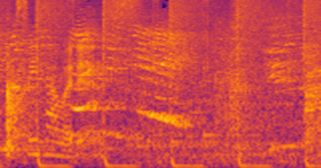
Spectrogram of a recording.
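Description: Background music with a steady beat of about two beats a second, and a high voice over it.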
